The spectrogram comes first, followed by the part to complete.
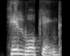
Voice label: "hillwalking", Indian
